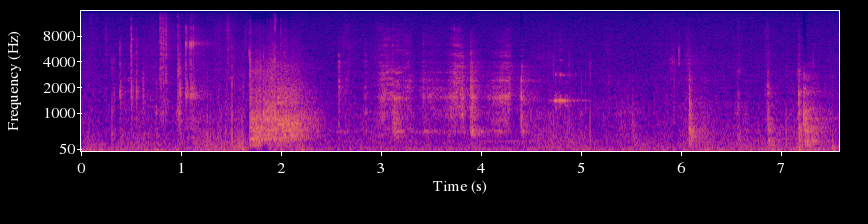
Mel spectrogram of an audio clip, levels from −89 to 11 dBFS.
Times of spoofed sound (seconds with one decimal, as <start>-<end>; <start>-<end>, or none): 0.0-1.1; 5.7-7.6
